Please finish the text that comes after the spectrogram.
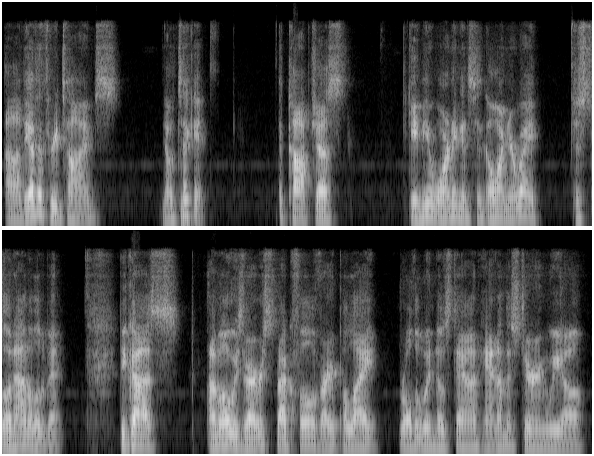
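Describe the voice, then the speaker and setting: Male podcast guest from New York, bright and forward tone, level matter-of-fact delivery. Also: mid-range voice, steady tone, a little fast. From New York City. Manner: matter-of-fact, orderly storytelling. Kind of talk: casual podcast interview.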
